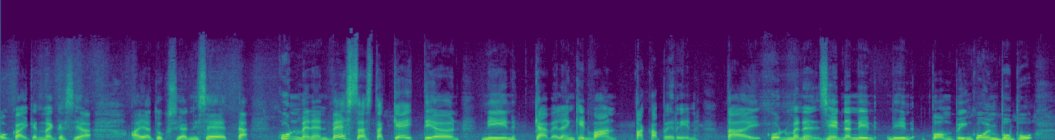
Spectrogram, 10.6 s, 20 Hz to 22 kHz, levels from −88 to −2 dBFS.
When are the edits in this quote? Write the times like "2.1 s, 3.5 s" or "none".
none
